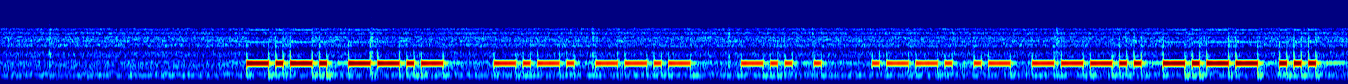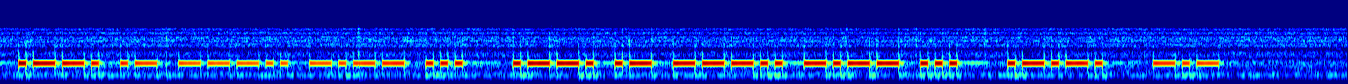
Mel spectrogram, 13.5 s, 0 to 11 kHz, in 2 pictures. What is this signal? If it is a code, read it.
Morse code, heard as a keyed tone, machine-sent, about 33 wpm, 720 Hz, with radio static, fading and static crashes. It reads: CQ CQ DE PA8YS PA8YS PA8YS <AR> K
